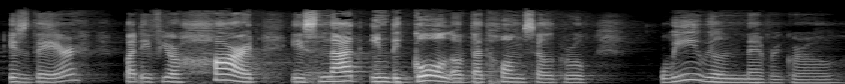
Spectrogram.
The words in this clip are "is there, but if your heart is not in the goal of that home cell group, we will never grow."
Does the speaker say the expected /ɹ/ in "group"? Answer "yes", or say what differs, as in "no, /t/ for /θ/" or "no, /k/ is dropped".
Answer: yes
